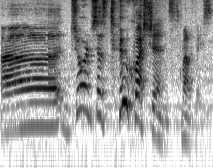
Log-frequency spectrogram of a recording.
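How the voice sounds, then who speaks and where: A high-pitched man's voice in an American accent, with very wide pitch swings. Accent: slight southern twang at times. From Ohio, US Midwest. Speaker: guitar teacher and YouTuber. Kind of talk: live stream chat with viewers. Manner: casual, halting with fillers.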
